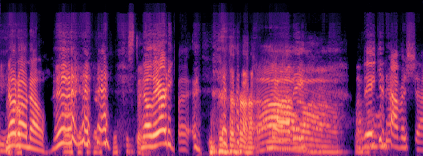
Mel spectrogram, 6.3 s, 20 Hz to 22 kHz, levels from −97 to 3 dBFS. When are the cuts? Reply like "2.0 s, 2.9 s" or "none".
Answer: 2.6 s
